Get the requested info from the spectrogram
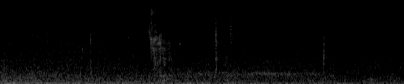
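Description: Quiet drama soundtrack: a low steady hum with a few soft rustles and clicks, the clearest about one and a half seconds in.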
